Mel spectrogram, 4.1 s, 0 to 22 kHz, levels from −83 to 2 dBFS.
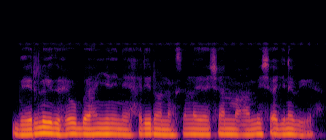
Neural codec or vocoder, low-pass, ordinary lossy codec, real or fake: none; 7.2 kHz; none; real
